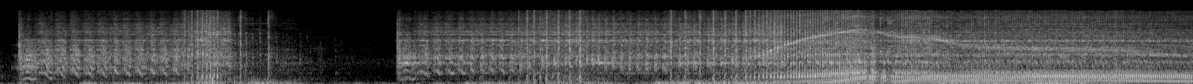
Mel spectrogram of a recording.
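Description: Half-cut car petrol engine being started: the starter cranks, pauses, cranks again, and about eight seconds in the engine catches, revs up and falls back to a steady idle. It has long sat unstarted and fires on petrol fumes from a petrol-soaked cloth held at the air box.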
